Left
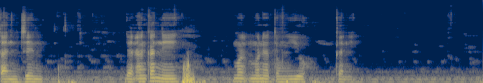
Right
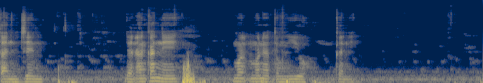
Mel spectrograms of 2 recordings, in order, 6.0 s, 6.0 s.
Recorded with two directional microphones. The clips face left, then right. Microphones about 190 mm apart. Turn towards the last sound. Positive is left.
turn(degrees=40)  # may be behind; listen again after turning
